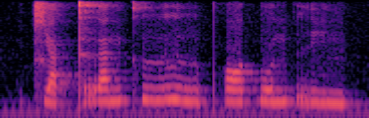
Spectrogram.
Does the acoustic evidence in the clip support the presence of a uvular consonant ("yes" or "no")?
no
